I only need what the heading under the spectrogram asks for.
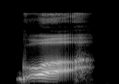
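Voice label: "Guo1", Mandarin Chinese; HSK3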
